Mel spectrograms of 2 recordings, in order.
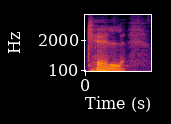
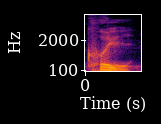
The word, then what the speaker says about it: quel: This O at the end is not pronounced, and we pronounce this kel. Why we don't say it kul?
